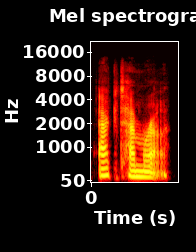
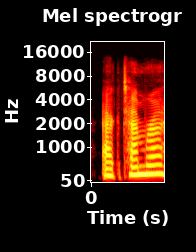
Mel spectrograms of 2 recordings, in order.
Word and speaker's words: Actemra: name today is ACTA actra has three syllables act like the word pack as in I need to pack for vacation T like Temple University and R like rubber put all three syllables together and you get ACTA the medication guide for actra divides up the syllables very nicely three syllables there but they do not indicate which syllable to emphasize I tend to emphasize T but you don't need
